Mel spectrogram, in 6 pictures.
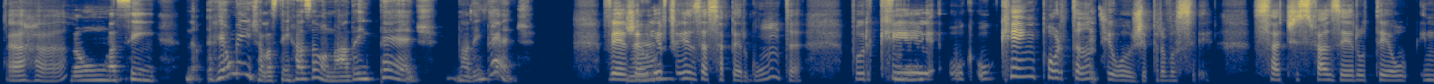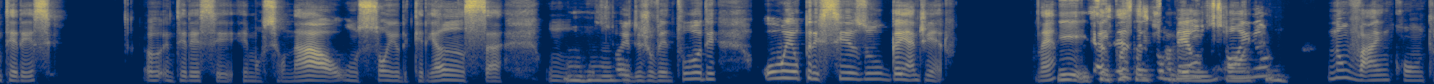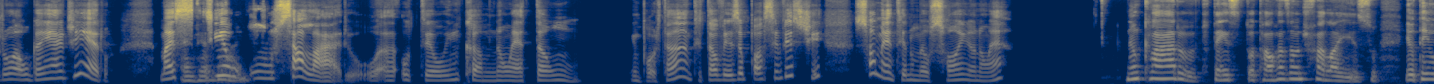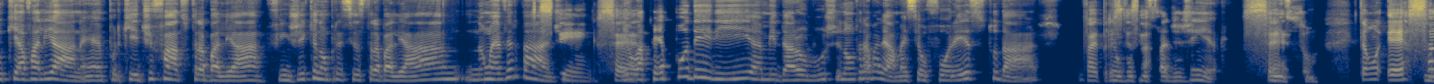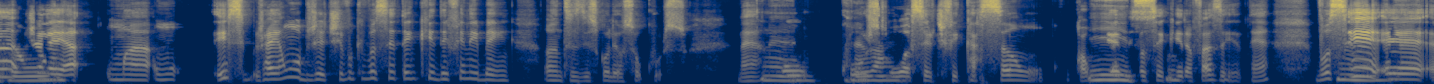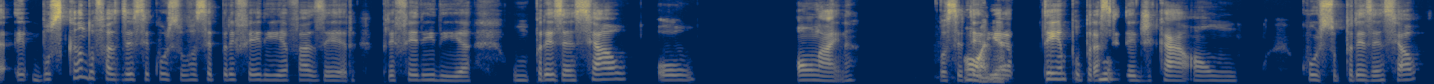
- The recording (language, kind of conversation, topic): Portuguese, advice, Vale a pena voltar a estudar ou fazer um curso para mudar de área?
- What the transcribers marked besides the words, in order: tapping; in English: "incoming"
